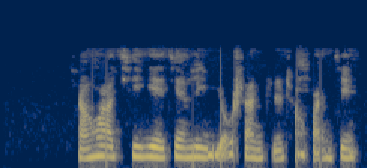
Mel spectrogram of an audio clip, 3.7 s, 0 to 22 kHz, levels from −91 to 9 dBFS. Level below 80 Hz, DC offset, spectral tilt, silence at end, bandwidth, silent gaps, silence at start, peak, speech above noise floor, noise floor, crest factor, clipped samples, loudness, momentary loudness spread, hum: -52 dBFS; under 0.1%; -6.5 dB/octave; 0.15 s; 7.8 kHz; none; 0.8 s; -2 dBFS; 57 dB; -76 dBFS; 16 dB; under 0.1%; -19 LUFS; 8 LU; none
